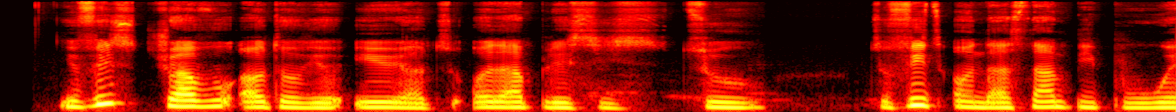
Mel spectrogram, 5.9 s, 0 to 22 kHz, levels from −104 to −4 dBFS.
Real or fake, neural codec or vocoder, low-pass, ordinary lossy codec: real; none; none; none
